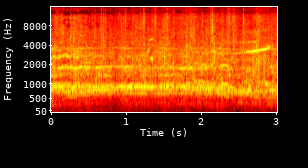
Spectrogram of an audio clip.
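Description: A crowd at a Kenyan gathering claps and cheers in steady, dense applause that holds at an even level throughout, with whistles and raised voices mixed into the din.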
